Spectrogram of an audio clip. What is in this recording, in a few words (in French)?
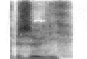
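"je lis", French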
